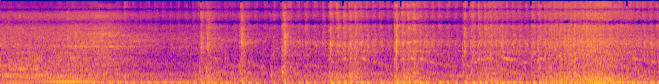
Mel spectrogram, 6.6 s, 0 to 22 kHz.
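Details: Yamaha NMAX 155 that wouldn't start though speedometer lit; burnt starter connector removed and wire spliced directly; starter cranks briefly, engine catches, steady even idle: normal start after repair.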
